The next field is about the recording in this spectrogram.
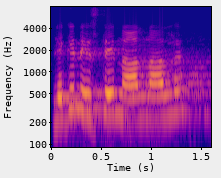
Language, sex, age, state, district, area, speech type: Punjabi, male, 45-60, Punjab, Jalandhar, urban, spontaneous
